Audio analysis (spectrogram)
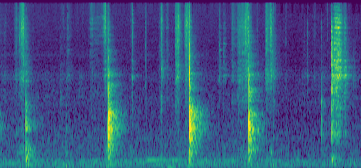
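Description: Knife chopping down through eggplant on a cutting board, five sharp, distinct chops at roughly even intervals, close and clear with little else around.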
